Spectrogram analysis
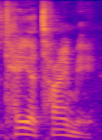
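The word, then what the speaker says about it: Teatime: like his nemesis, and his name was Taya Taimi. Like, it was spelled tea time, but he pronounced it wrong because he couldn't stand being named that.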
